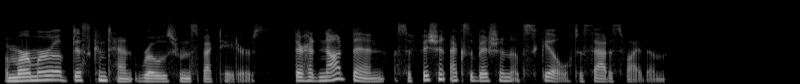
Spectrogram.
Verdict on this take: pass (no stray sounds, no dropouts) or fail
pass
